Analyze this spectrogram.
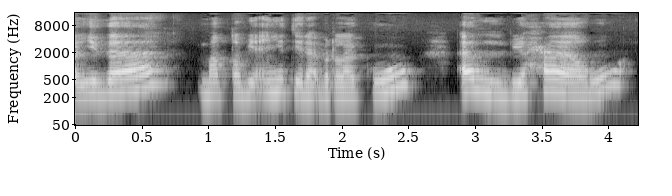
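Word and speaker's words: البِحَارُ: Al biharu alif lam al-qamariyah, karena ada alif lam bertemu dengan salah satu huruf qamariyah yaitu huruf ba. Cara membacanya alif lam dibaca dengan izhar atau dengan jelas. Al-biharu, ha mad tabi'i, karena ada alif yang sebelumnya berharokat fathah dibaca panjang 2 harokat.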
